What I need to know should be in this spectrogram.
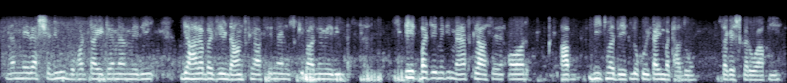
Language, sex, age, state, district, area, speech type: Urdu, male, 18-30, Uttar Pradesh, Shahjahanpur, urban, conversation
